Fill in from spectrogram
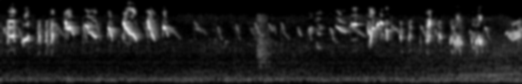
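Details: Oriental white-eye training song with lively high chirping and slurred twitters, a short click near the middle, then more scattered bright notes.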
